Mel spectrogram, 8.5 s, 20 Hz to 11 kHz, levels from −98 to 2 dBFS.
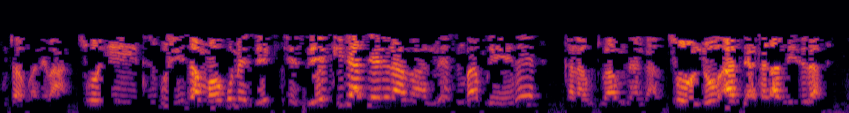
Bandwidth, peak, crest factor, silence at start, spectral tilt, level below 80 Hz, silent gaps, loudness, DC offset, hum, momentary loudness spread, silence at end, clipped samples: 4.1 kHz; -6 dBFS; 24 dB; 0.1 s; -3 dB/octave; -86 dBFS; none; -29 LUFS; under 0.1%; none; 15 LU; 0.25 s; under 0.1%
